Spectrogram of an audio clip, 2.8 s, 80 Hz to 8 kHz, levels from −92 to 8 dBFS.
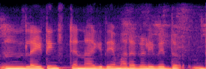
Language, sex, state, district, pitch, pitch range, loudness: Kannada, female, Karnataka, Bangalore, 190 Hz, 185-195 Hz, -10 LUFS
